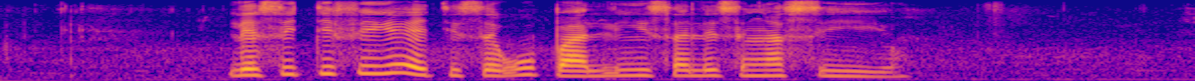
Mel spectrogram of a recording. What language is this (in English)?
Swati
